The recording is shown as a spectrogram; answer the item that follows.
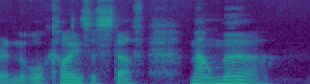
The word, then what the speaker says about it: Malmö: So I currently live in the lovely south of Sweden in a town called Malmö.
